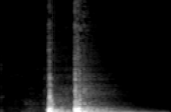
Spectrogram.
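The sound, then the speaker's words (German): A chair set upside down onto a classroom desk, the first of several chairs being put up: two hard wooden knocks in quick succession, fairly loud, followed by a brief hollow ringing that fades out, with no talking. “Na, da werde ich mal ein bisschen nachhelfen und die Stühle hochstellen.”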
